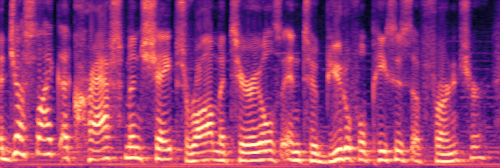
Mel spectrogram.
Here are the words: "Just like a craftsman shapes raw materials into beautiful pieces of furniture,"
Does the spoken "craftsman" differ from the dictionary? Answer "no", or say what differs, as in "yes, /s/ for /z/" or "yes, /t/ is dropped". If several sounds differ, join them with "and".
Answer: no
